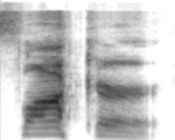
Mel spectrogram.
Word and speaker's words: Fokker: be a red border and definitely have the Fokker in the background. Yep. That is Fokker. Exactly. Yeah. Before we get struck, it's Fokker.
